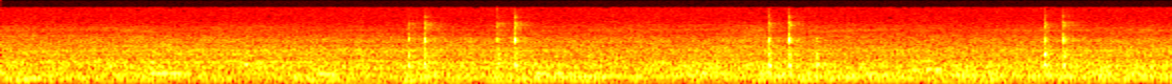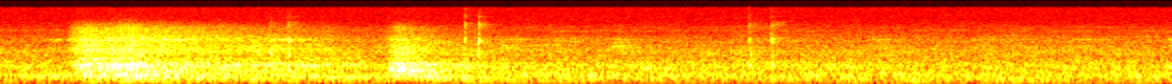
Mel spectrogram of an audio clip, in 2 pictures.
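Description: Computer mouse clicking, a handful of short double clicks spread out, with two brief bursts of noise about six and eight seconds in, the first the loudest.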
